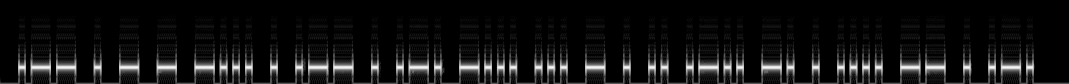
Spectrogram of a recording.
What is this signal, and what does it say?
Morse code, heard as a keyed tone, about 19 wpm, 800 Hz. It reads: WETTBEWERBSTEILNEHMER
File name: morse mp3 / ALLEMAND texte clair 2 vitesse 18 mots minute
